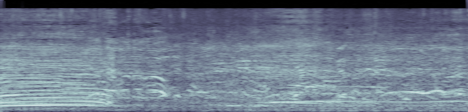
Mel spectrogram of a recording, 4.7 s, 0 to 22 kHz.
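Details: Friesian or crossbred heifer calf at Raniganj cattle market, Dinajpur, 29 January 2025, opening with a loud one-second moo followed by fainter lowing, with nearby speech and a passing vehicle.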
